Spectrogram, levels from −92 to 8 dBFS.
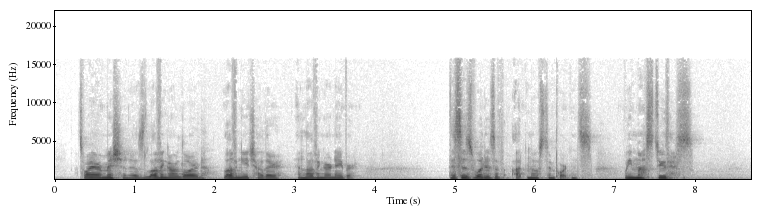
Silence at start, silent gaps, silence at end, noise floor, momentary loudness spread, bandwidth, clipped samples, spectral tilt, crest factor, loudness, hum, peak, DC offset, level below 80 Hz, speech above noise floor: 0.3 s; none; 0.75 s; -60 dBFS; 11 LU; 15.5 kHz; under 0.1%; -6 dB/octave; 16 dB; -24 LUFS; none; -8 dBFS; under 0.1%; -74 dBFS; 37 dB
